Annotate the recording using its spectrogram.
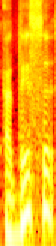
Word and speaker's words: Одесса: Поэтому вы, Светлана, и все ваше окружение, как вы пишете, не допускало ошибок, когда произносила, да и продолжает произносить «Одесса» с твердым «д».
